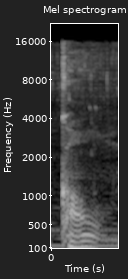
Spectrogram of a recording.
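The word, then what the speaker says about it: comb: مكوات ايرير مكوات ك انتبهوا لهذه الكلمه لا ننطق فيها حرف بي في الاخير كوم كوم كوم كوم كوم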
